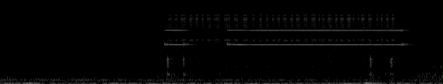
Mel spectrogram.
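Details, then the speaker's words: UNI-T UT501A insulation tester on a bulb test at 1000V: a high, piercing beep held for over two seconds as the tester flags an insulation problem. Lower voltages showed nothing. "Przy 1000 już urządzenie stwierdza jakiś problem ale mamy jeden kuma 71 więc stawiam na to że tym urządzenia nie idzie szkodzić"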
